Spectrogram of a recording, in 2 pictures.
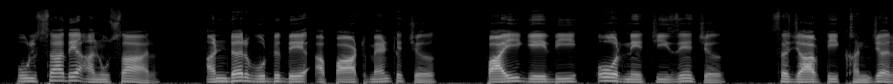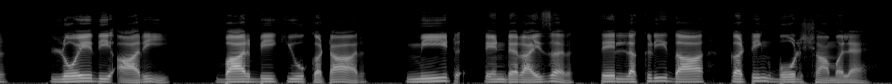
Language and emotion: Dogri, neutral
